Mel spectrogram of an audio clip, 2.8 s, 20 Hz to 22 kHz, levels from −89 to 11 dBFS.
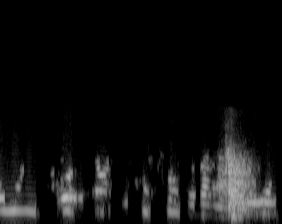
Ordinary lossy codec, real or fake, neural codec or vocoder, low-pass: MP3, 24 kbps; real; none; 3.6 kHz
